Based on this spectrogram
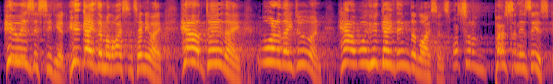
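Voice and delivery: high, loud road-rage rant at the other driver; angry driver. Retold or imitated. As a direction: yell it like someone just cut you off. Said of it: "so it's your job to get angry".

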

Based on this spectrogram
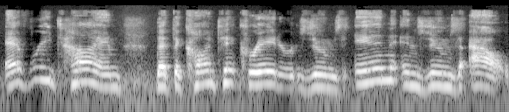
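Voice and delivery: normal talking voice

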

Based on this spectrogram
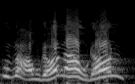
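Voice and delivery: loud, high plea to hang on; urgent calling out. Retold or imitated. Holding up bleeding Bill, loud urgent hold on. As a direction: shout it at someone who is fading.

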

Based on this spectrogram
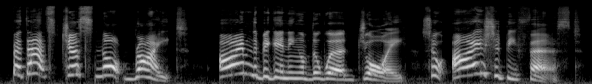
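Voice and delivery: high, loud objection; indignant protest. Acted. J disputing Y's claim to be first, indignant.

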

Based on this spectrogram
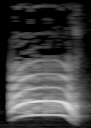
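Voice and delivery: high terrified squeal; pig scream. Acted. Little pig fleeing the wolf, screaming. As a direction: shriek in panic.

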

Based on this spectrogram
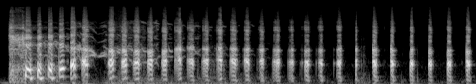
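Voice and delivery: long drawn-out villainous laughter; villain laughing over plan to kill three men; gloating laugh. Acted. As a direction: savour the scheme with a laugh. Villain gloats over triple murder.

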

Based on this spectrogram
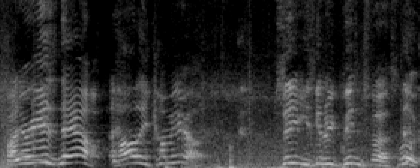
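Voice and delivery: high, excited shout across the room; excited calling out. Real, not acted. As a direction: call your mate over, thrilled. Calling friend over, excited.

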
